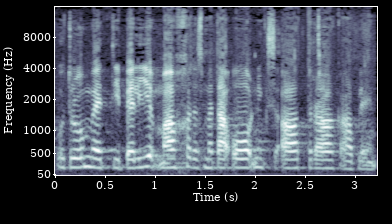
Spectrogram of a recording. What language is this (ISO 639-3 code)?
gsw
